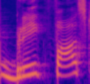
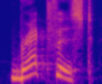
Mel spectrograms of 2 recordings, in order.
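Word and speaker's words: breakfast: आपने बोला ब्रेकफास्ट, कोई बात नहीं, फिर मैंने आपको करेक्ट प्रोनाउंसिएशन बताई, राइट, कि आपको इसे ब्रेकफास्ट नहीं बोलना, क्या बोलना है, ब्रेकफास्ट।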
